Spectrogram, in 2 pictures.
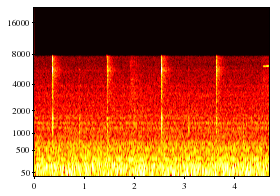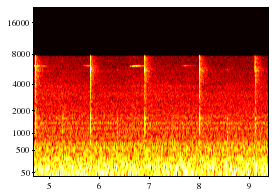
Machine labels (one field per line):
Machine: valve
